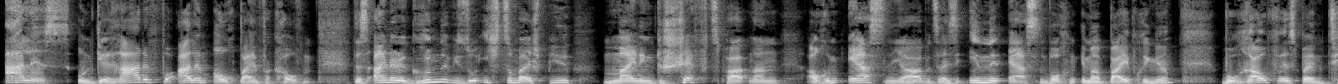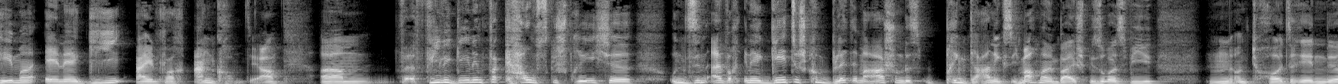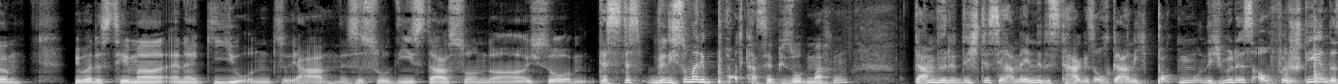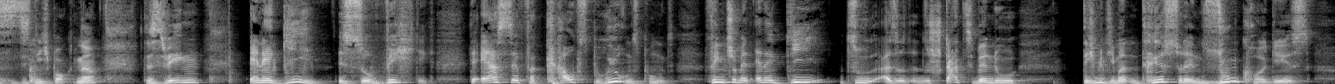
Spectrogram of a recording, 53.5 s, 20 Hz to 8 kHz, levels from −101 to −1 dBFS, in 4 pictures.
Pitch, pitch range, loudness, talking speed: 170 Hz, 145-185 Hz, -19 LUFS, 155 wpm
